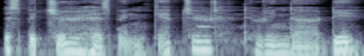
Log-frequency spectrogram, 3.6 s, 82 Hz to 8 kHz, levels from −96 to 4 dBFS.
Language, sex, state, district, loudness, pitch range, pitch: English, male, Assam, Sonitpur, -16 LUFS, 100-135 Hz, 115 Hz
